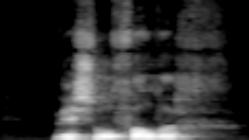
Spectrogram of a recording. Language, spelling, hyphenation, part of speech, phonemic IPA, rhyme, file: Dutch, wisselvallig, wis‧sel‧val‧lig, adjective, /ˌʋɪ.səlˈvɑ.ləx/, -ɑləx, Nl-wisselvallig.ogg
- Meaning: changeable, variable, inconstant, volatile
